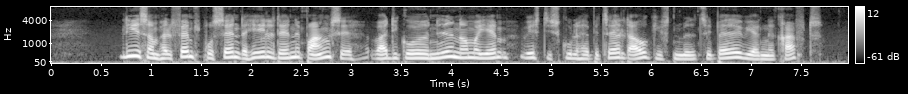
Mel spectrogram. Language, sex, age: Danish, female, 52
